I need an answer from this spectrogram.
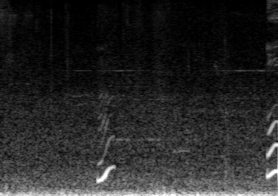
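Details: Street kittens fed in a yard, crying for food and attention: two short rising meows, one at about a second and a half and another near the end, each sliding upward, over a steady low rumble of background noise.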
